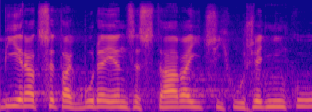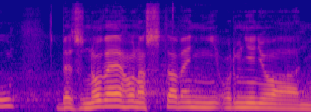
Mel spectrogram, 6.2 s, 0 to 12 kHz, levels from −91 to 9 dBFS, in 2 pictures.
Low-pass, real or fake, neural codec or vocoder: 10.8 kHz; real; none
